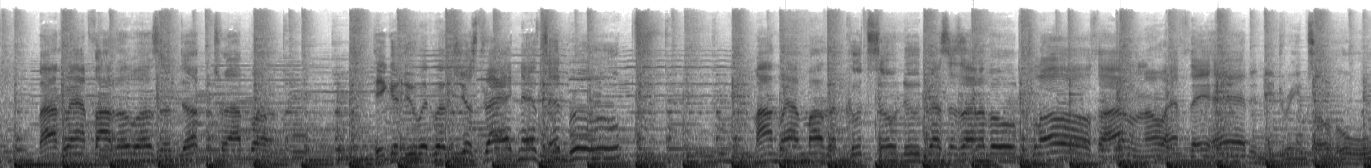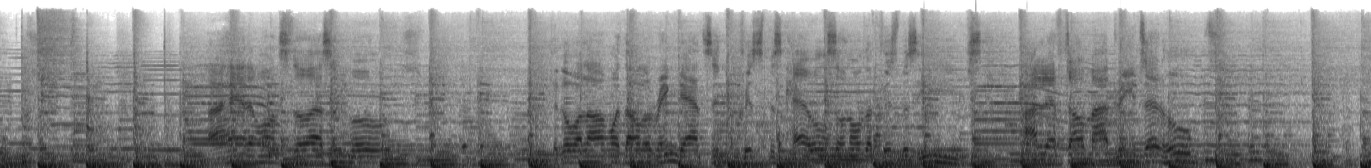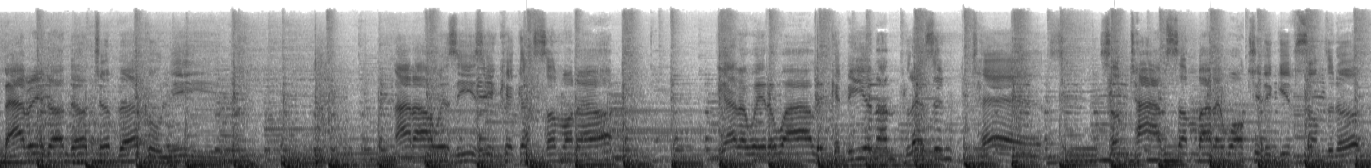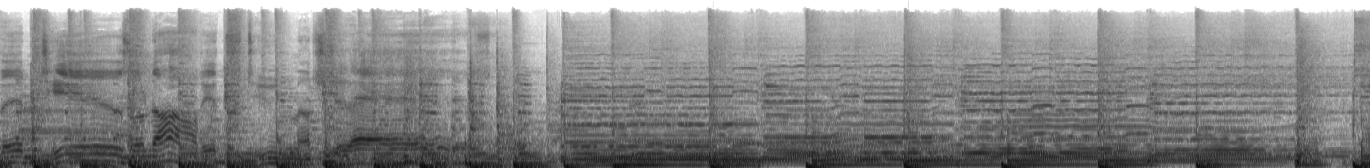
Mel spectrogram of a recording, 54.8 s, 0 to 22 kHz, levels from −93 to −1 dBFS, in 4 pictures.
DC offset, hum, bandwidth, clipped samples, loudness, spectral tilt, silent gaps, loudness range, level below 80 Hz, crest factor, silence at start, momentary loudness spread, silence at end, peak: under 0.1%; none; 17.5 kHz; under 0.1%; -15 LUFS; -5.5 dB/octave; none; 2 LU; -18 dBFS; 14 dB; 0 s; 4 LU; 0 s; 0 dBFS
